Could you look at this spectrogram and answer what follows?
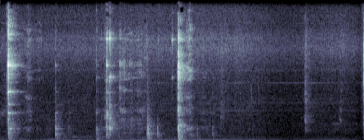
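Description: Metal spoon scraping and clinking against a white ceramic bowl as sticky oat-and-buckwheat-flake cookie mixture is scooped out. There are several sharp clinks in the first two and a half seconds, then quieter scraping, over a low steady hum.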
